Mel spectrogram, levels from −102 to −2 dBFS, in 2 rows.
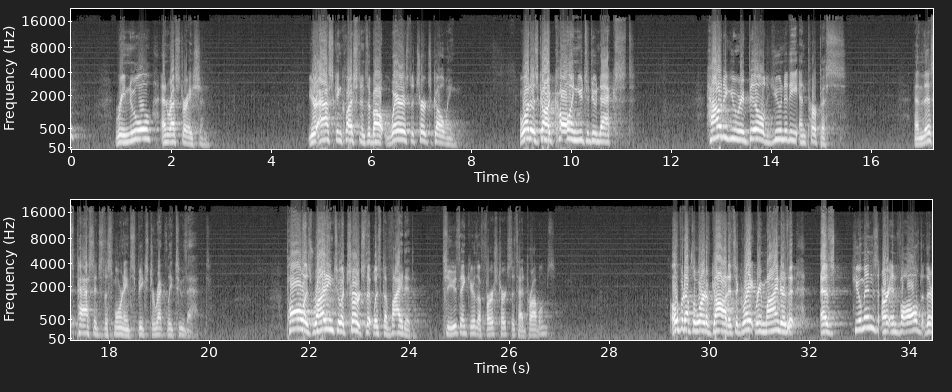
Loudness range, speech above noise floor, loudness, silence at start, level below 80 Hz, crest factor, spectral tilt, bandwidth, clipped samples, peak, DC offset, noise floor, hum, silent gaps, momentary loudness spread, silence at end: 10 LU; 40 dB; -9 LUFS; 0 s; -46 dBFS; 10 dB; -4.5 dB/octave; 19 kHz; 1%; 0 dBFS; under 0.1%; -49 dBFS; none; none; 15 LU; 0 s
